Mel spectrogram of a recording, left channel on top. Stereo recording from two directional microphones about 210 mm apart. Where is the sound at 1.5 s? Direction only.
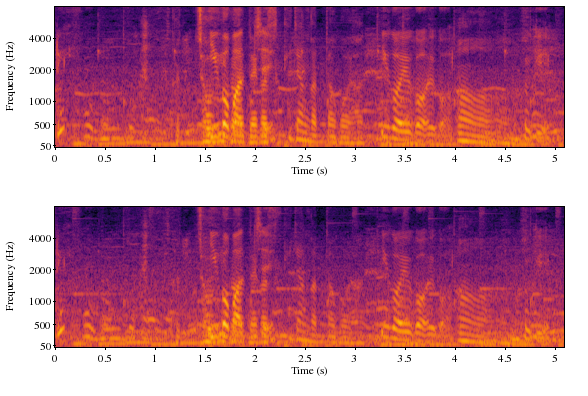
5° right (ahead or behind).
